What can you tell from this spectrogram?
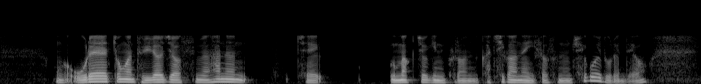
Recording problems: high frequencies cut off; severe; nothing above 4 kHz

